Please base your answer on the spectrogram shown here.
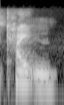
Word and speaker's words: chitin: would never be like, oh, I'm gonna use chitin to make armor. Oh. We're gonna get into a disagreement on how to pronounce that word, but that's Okay. okay. I think it's chitin, Oh, you're right.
